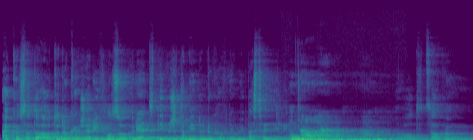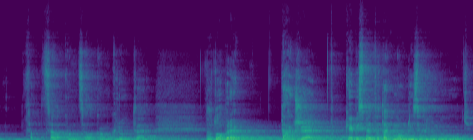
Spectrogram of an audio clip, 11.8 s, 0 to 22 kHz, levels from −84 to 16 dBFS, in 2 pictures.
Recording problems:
room echo; slight; dies away in 1.6 s
off-mic speech; somewhat distant

